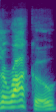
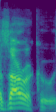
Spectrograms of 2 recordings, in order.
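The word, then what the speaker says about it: Ezeiruaku: Not as a rocku, a Zaraku is how you say it.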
